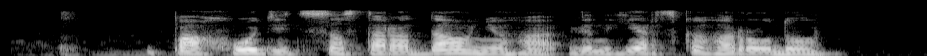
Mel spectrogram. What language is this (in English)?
Belarusian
